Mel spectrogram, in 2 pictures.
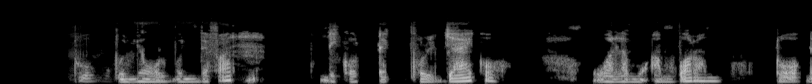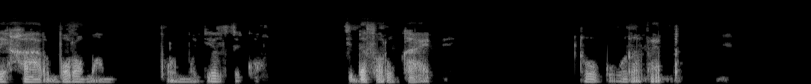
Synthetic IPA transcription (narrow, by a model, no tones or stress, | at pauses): tʰoːɡubuɲoːlbuɲdɛfar | dikʰɔtɛk̚pʰulɟajkʰɔ | walamuʔambɔɾɔm | tɔ̰ːk̚dɛxaːɾbɔɾɔma̰m | pʰulmɔɟɛlsikɔ | t͡ʃidafa̰ɾukʰa̰ːjbɛ | toːɡubuɾa̰fɛ̰t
